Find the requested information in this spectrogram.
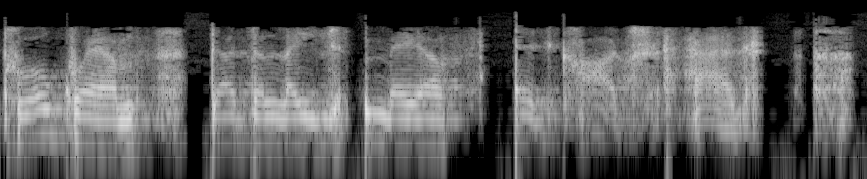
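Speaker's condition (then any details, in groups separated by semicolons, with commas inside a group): Cerebral palsy; lump at back of head found by mother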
